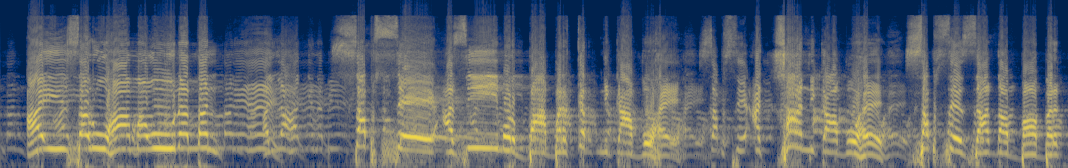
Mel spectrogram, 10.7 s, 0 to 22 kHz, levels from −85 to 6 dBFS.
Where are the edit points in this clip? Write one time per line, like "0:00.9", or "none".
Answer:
0:03.1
